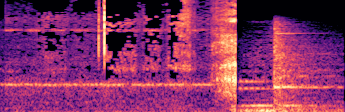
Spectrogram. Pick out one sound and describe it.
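A menu clicks.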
